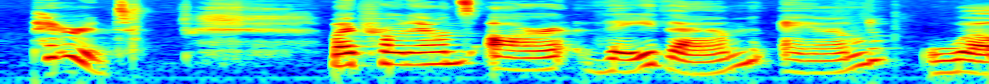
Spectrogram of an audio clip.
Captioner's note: inhales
